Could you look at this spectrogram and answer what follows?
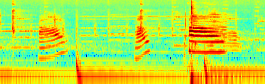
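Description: A street cat in the Boyfriend Dungeon video game lets out three short, rising meows, faint and set against a low steady hum of game background.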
